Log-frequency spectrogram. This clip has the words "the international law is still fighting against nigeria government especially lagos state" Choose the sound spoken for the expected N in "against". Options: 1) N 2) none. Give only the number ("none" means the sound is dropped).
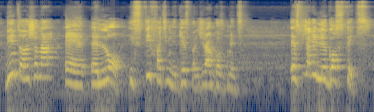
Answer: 1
